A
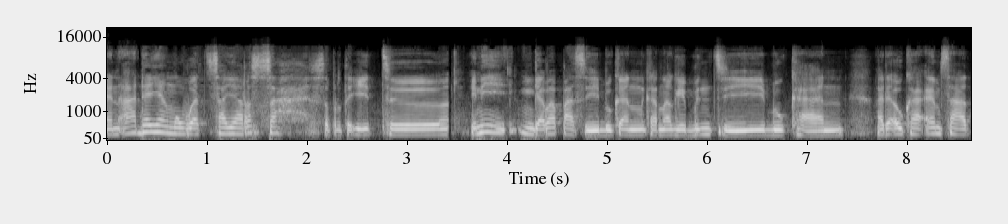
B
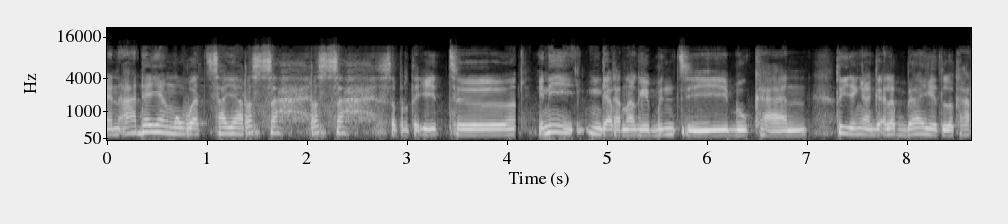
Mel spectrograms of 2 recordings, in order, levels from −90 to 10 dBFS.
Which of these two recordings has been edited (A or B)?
B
